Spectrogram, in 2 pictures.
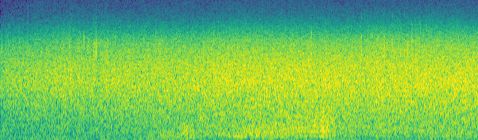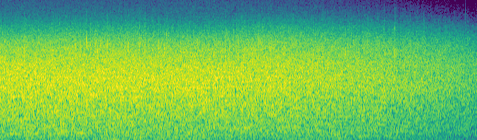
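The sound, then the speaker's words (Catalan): Steady rain falls continuously, a dense even hiss of countless drops, holding a constant loudness throughout with no voices or other sounds. “Si descarreguen aigua líquida, és la pluja.”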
